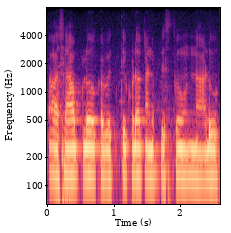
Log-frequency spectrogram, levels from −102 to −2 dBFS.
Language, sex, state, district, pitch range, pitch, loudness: Telugu, male, Telangana, Mahabubabad, 120-125 Hz, 120 Hz, -15 LUFS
